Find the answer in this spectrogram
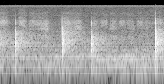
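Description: Chalk writing on a chalkboard: about five sharp taps as the chalk strikes the board, with faint scratching between them.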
